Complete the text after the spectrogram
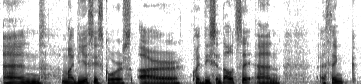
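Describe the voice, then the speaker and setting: A man in his late teens from Nepal, giving measured, careful answers as a guest in a studio interview. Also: medium pitch, steady tone, darkish tone. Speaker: interview guest, school graduate.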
